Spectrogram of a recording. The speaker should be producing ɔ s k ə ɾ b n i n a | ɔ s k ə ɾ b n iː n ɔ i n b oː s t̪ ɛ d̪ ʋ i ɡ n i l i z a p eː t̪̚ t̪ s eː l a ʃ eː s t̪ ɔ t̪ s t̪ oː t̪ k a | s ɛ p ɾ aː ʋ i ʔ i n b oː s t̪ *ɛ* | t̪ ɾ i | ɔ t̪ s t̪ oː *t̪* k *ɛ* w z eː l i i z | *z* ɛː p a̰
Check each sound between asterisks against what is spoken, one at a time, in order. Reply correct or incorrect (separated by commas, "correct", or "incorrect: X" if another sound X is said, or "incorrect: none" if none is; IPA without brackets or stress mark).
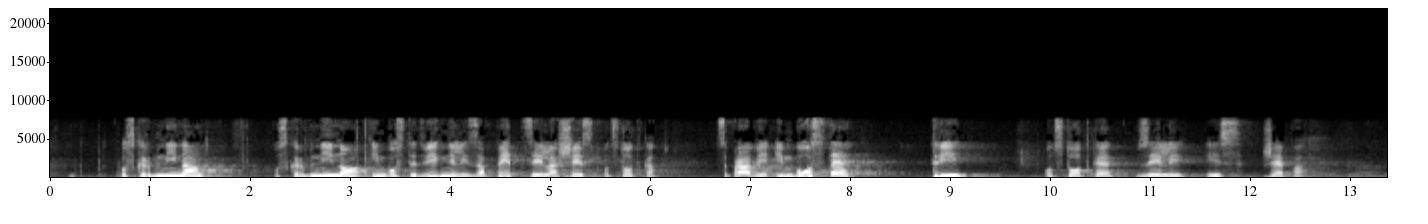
correct, correct, correct, incorrect: ʒ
